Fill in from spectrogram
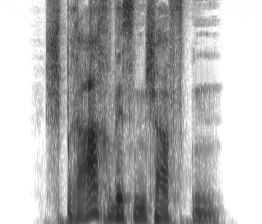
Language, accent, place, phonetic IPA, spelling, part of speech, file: German, Germany, Berlin, [ˈʃpʁaːxvɪsn̩ˌʃaftn̩], Sprachwissenschaften, noun, De-Sprachwissenschaften.ogg
- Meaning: plural of Sprachwissenschaft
